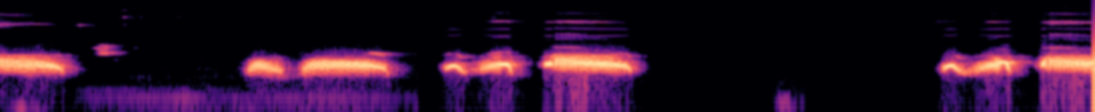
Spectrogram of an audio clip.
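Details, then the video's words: Lure cooing of a spotted dove in 'thổ sấm đồng' style, meant to attract males, females and wild birds: deep, mellow coo phrases of short clipped notes followed by longer level coos, with silent pauses between. "Tiếng chim cu gáy thổ sấm đồng gù gáy kích trống kích mái kích bổi"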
